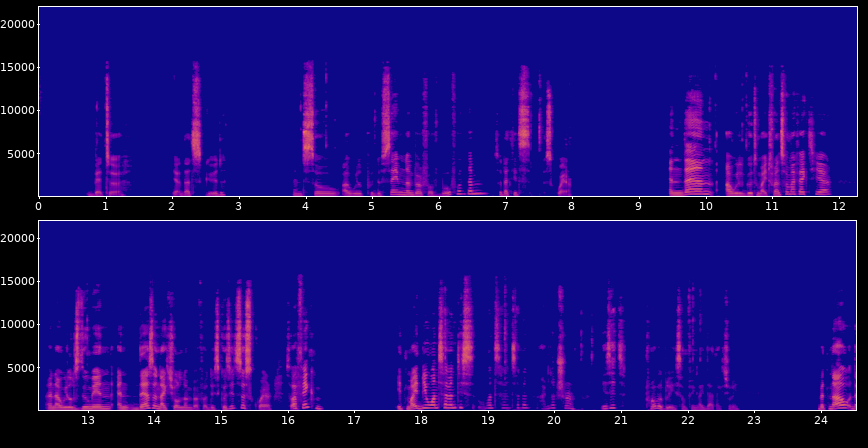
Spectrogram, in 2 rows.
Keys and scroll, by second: 6.7 @, 6.8 ^, 7.3 Return, 9.7 typing, 19.9 &, 20.1 &, 20.3 Return.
